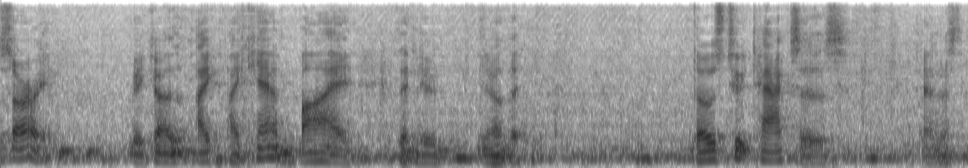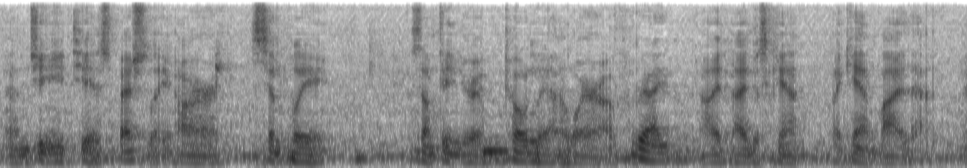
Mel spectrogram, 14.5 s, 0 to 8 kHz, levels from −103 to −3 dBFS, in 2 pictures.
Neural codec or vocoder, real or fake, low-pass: codec, 16 kHz, 4 kbps, FunCodec, trained on Chinese and English, 50 frames a second; fake; 7.2 kHz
